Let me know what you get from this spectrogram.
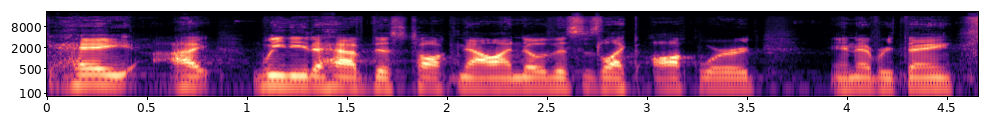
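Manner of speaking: low, softened awkward approach; awkward, subdued. Retold or imitated. Man to girlfriend's mom at the door, awkward and subdued. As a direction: broach it quietly and uneasily.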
